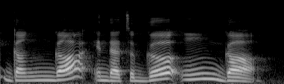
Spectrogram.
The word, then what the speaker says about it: Ganga: will it be so you have to look at the next word next letter and because it is a girl therefore it will be n mmm there asou so it will then be Ganga in that's a girl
